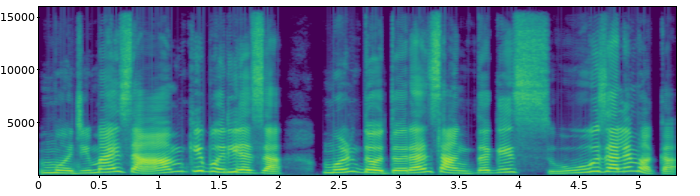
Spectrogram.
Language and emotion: Goan Konkani, happy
